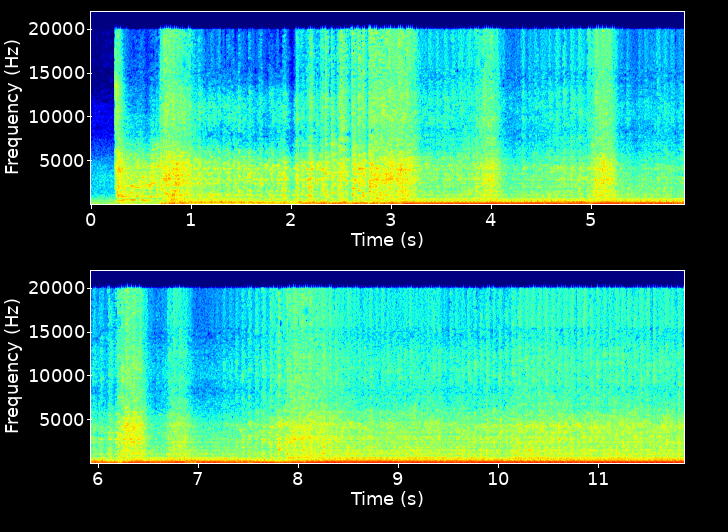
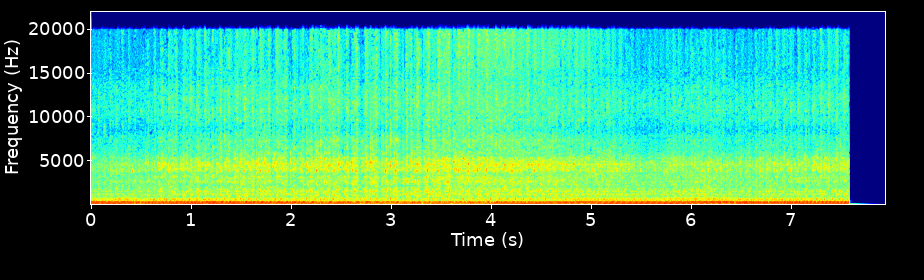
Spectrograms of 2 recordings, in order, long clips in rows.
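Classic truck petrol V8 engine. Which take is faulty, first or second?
first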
